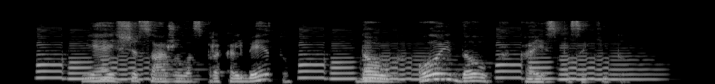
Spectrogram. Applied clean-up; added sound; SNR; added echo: classical method spectral subtraction.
